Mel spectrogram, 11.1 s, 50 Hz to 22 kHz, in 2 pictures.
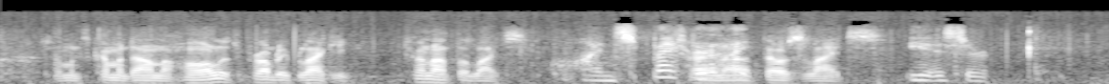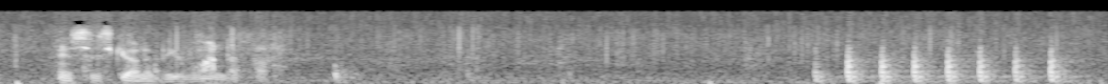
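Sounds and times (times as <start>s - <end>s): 
speech: 0.3s - 5.2s, 5.8s - 7.0s
knocking on a door: 9.6s - 11.0s.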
